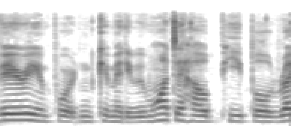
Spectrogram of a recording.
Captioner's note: speaking in French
